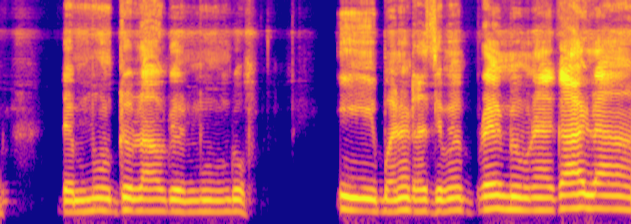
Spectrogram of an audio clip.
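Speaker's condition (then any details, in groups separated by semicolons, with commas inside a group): Cerebral palsy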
